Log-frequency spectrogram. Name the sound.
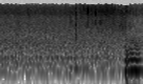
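honeybees buzzing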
